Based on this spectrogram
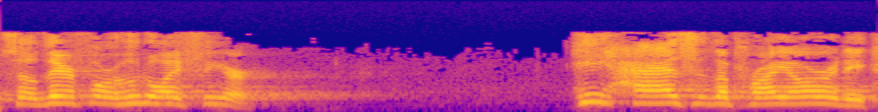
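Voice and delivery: loud, driving pulpit preaching; full-force preaching. Acted. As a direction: preach it with a ringing, confident voice. Preaching David's psalm confidence.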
